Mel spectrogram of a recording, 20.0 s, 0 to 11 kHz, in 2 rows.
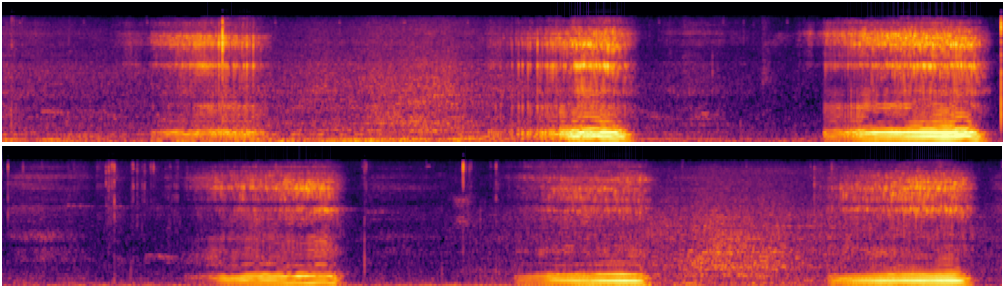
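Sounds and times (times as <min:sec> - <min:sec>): quiet breathing: 0:00.0 - 0:03.6, 0:06.2 - 0:08.5, 0:09.7 - 0:16.7, 0:18.1 - 0:20.0
person snoring: 0:01.4 - 0:02.7, 0:04.8 - 0:06.4, 0:08.2 - 0:09.9, 0:11.9 - 0:13.5, 0:15.1 - 0:16.6, 0:18.2 - 0:19.9.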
